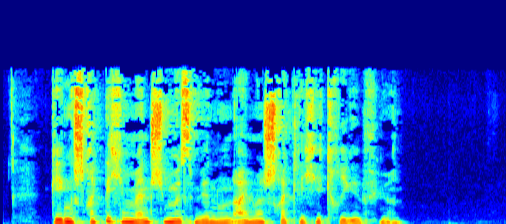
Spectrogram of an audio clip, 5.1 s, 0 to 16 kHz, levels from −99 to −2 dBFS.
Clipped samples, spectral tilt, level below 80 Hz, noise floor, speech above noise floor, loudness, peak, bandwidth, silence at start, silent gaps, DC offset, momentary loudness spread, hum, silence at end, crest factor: under 0.1%; -3.5 dB/octave; -60 dBFS; -71 dBFS; 50 dB; -20 LUFS; -4 dBFS; 11.5 kHz; 0.1 s; none; under 0.1%; 15 LU; none; 1.05 s; 20 dB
